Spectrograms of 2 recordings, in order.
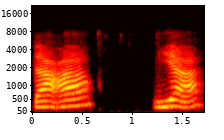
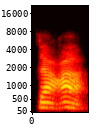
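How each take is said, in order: First: A 'y' glide separates the two vowels. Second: The two vowels merge into one long vowel. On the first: The speaker calls it wrong. "একটা হচ্ছে আমি বলতে পারি দা ইয়া" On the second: The speaker calls it right. "দা বেশি স্মুথ"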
